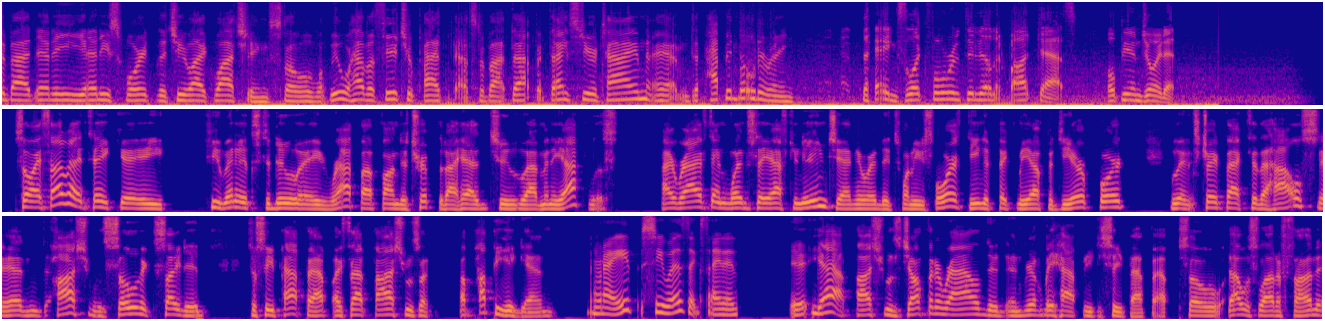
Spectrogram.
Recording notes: On a Jeep Trip. There might be a little road noise, but that's part of the adventure!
